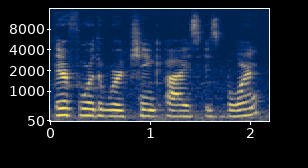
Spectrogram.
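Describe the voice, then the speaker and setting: An American woman in her thirties speaking in an earnest, halting way, upset and shaken, as in a personal vlog. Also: medium pitch, flat delivery, low-quality recording. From United States. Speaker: vlogger. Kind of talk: personal video blog, partly reading aloud. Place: small bedroom at home. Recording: noticeable background room noise.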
